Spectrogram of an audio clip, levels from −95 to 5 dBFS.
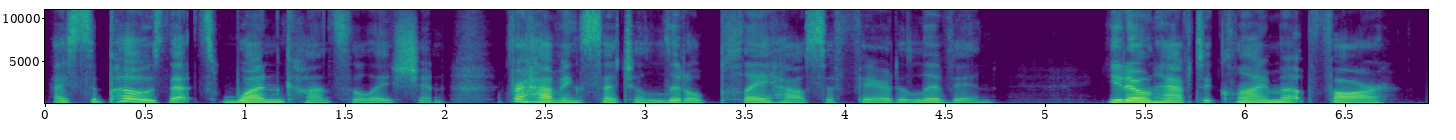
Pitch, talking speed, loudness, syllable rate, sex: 195 Hz, 190 wpm, -22 LUFS, 5.7 syllables/s, female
